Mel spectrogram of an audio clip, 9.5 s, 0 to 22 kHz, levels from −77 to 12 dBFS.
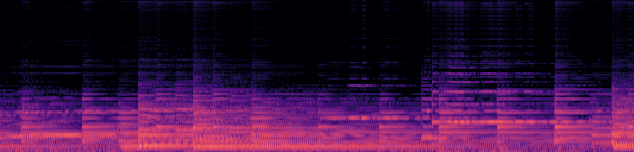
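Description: Music throughout carries imaging from sample-and-hold upsampling: each sample was simply repeated, leaving mirrored images from 11.03 to 22.05 kHz, about 29 dB down, whose fizz tracks the music and moves against its pitch, unlike steady hiss.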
